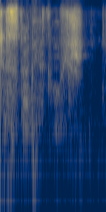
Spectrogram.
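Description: A voice whispering two short, breathy phrases, stopping about one and a half seconds in.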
